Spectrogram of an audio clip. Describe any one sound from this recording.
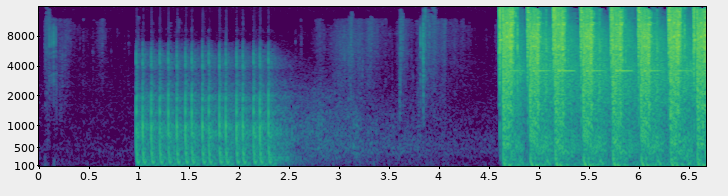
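A rifle fires rapid gunshots.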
